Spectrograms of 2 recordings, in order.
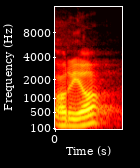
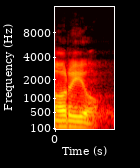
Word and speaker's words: Oreo: Bacanya bukan Oreo, tapi Oreo. 1, 2, 3, Oreo. O yang pertama hitam. O yang kedua juga hitam. Tapi di tengahnya ada re. Singkatan apa re itu? Krim. Tapi dibuat re. Jadi bacanya O, re, o. Sebut O, re, o.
